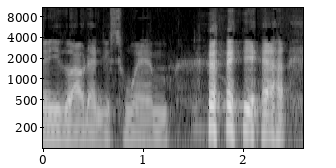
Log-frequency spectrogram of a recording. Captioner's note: laughs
